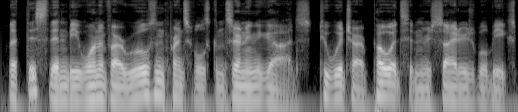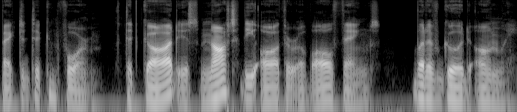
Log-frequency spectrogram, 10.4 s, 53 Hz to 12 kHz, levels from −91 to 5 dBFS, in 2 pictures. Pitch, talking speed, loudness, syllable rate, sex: 85 Hz, 210 wpm, -22 LUFS, 5.2 syllables/s, male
